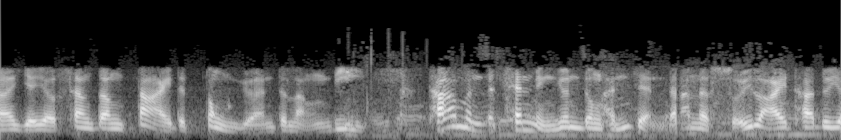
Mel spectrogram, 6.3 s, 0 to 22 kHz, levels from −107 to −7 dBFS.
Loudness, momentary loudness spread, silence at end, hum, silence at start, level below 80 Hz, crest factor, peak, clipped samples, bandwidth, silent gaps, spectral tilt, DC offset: -25 LUFS; 9 LU; 0 s; none; 0 s; -66 dBFS; 22 dB; -2 dBFS; under 0.1%; 8 kHz; none; -6.5 dB/octave; under 0.1%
